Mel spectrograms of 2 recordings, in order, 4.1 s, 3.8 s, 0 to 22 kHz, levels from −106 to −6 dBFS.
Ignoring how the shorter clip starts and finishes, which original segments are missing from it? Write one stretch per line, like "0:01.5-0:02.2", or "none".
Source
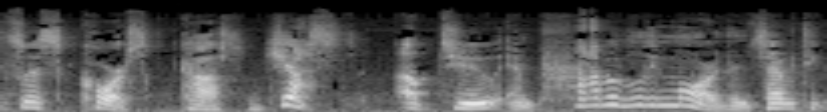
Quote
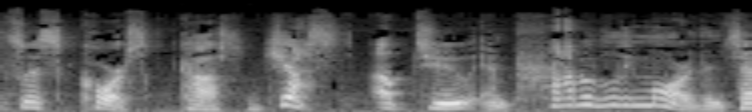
0:01.7-0:01.8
